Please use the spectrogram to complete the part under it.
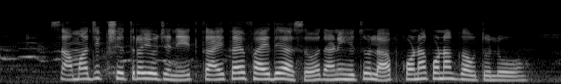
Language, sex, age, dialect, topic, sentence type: Marathi, male, 18-24, Southern Konkan, banking, question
